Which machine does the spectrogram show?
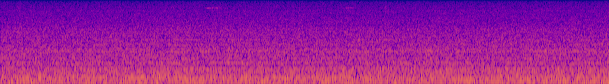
fan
